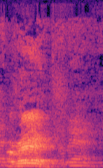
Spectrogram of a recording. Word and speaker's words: reign: तो इसी तरह से मेलाइन है, MALIGN, मेलाइन, इसको मेलाइन पढ़ते हैं, यहाँ पे भी जी साइलेंट है। और इसी तरह से रेन, REIGN, रेन।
